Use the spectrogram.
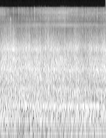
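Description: Loud, steady rotor drone of a helicopter passing right over a house, sustained and close with no voices.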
